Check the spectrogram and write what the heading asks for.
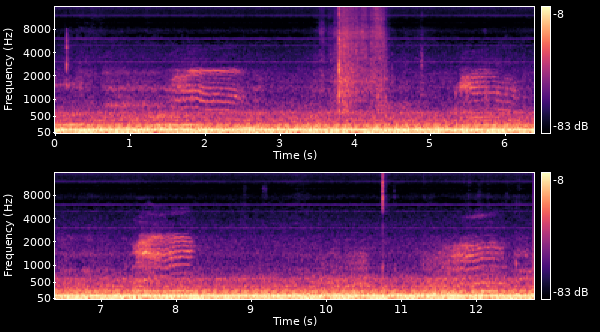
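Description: Four short pitched calls like an animal's cries, each under a second, over a steady low hum, with a brief burst of noise about four seconds in.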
